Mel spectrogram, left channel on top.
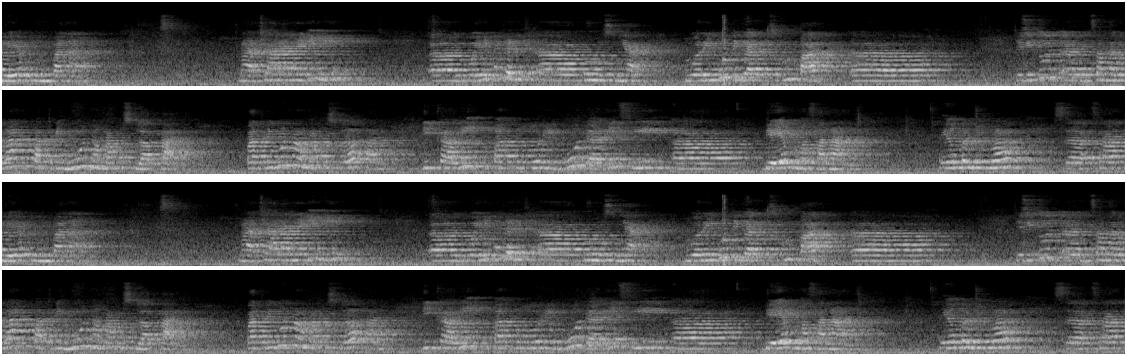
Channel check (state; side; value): noise; left; hum, 26 dB below the sound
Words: biaya penyimpanan. Nah, caranya ini, dua ini kan dari rumusnya 2.304, jadi itu sama dengan 4.608. 4.608 dikali 40.000 dari si biaya pemesanan yang berjumlah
